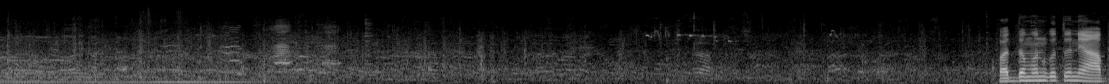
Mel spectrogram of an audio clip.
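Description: A crowd murmurs in the distance outdoors.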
